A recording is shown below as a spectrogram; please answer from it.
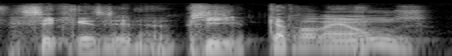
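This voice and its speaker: A man's voice: medium pitch, sing-song, measured pace, fairly bright tone. A man with a Quebec French accent, a radio guest speaking casually and joking in colloquial phrases. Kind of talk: radio interview.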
